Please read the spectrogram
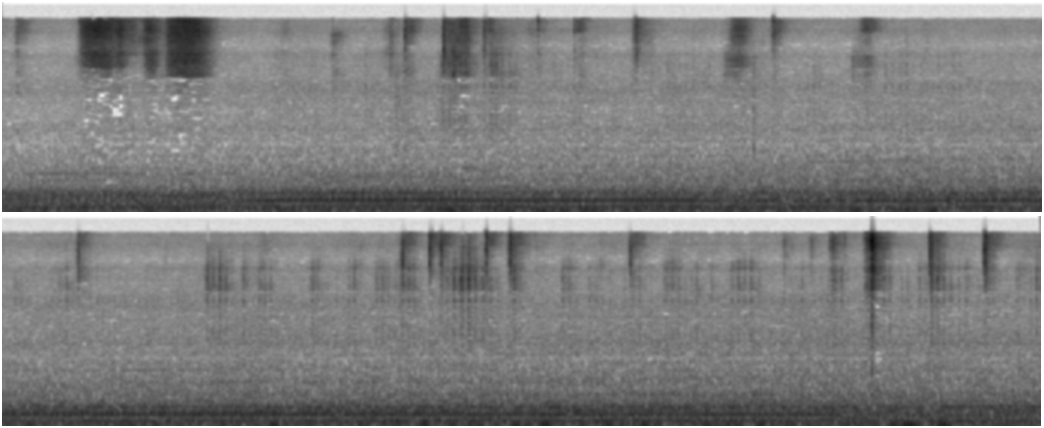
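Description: Car cabin noise while driving: a steady low rumble of engine and tyres on the road, with a steady hum that sets in about a second and a half in and stops near the end.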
